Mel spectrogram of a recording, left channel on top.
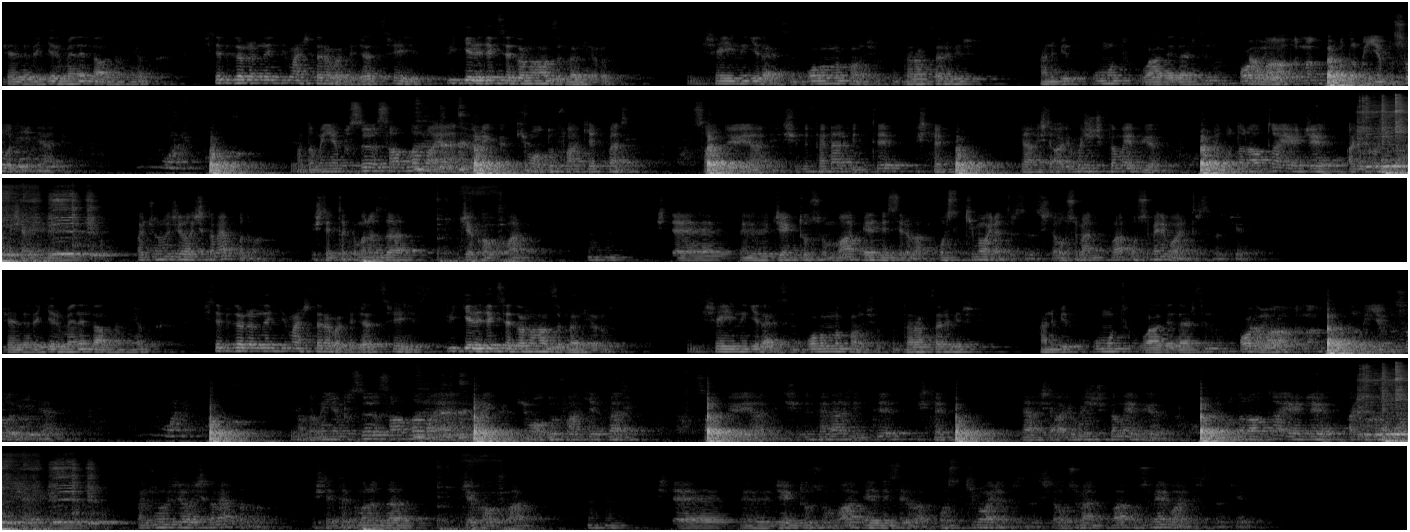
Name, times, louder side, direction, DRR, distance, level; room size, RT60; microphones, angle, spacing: voice 1, 0.0-1.6 2.0-6.1 6.8-9.8 10.4-12.8 16.9-17.1 26.2-26.4 34.0-34.3, equal, 10° right, 3 dB, 0.4 m, -40 dB
sound 1, 12.1-12.7 13.0-14.0 14.7-20.4 20.6-21.6 22.3-22.6 23.3-24.1 24.5-25.0 25.4-26.3 26.6-26.7, right 1 dB, 60° right, 0.7 m, -34 dB
voice 2, 12.5-14.8 17.0-20.3 21.0-23.5 24.2-25.7 26.2-29.0 29.5-30.7 31.2-32.2 32.7-33.3 34.7-41.1, left 2 dB, 90° left, 2 dB, 0.6 m, -44 dB
sound 2, 13.6-14.7 15.2-16.6 17.0-17.3 18.2-19.5, left 2 dB, 50° left, 0.8 m, -47 dB
sound 3, 27.2-29.1 31.7-31.9 32.5-33.2, left 1 dB, 15° left, 0.7 m, -36 dB
2.8 x 2.7 x 3.1 m, 0.92 s
head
